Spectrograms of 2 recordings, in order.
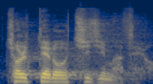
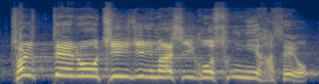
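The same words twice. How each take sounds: First: Earnest message. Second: Rousing message. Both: Retold or imitated. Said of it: "문자 그대로 말씀드릴게요".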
